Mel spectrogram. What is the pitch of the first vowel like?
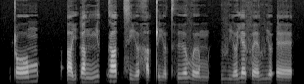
rising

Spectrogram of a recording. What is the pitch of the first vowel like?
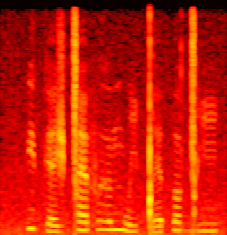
high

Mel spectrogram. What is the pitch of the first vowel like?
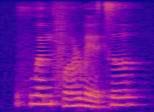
high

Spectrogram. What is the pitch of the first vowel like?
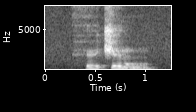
low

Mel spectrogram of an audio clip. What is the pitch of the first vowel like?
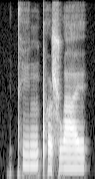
high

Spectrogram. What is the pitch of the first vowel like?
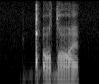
rising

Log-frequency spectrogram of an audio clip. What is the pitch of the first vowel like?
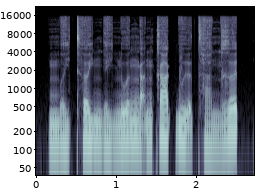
low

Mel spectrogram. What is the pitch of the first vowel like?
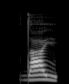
falling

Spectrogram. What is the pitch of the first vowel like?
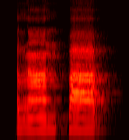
high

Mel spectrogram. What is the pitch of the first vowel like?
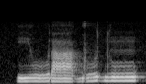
low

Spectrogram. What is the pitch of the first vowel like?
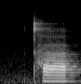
high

